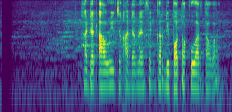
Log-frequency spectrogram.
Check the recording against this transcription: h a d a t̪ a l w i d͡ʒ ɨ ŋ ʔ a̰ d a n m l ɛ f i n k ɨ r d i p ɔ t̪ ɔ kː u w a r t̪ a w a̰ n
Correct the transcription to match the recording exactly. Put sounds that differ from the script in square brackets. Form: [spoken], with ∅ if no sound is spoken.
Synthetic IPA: h a d a t̪ a l w i d͡ʒ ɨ ŋ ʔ a̰ d a [∅] m l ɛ f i n k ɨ r d i p ɔ t̪ ɔ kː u w a r t̪ a w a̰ n

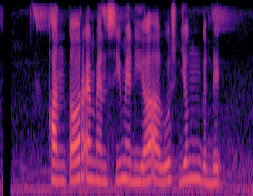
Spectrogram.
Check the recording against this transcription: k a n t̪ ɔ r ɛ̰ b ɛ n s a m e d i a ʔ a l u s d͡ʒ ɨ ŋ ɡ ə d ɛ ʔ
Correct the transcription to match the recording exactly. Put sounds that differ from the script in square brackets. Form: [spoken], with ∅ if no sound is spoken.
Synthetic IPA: k a n t̪ ɔ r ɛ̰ [m] ɛ n s [i] m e d i a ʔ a l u s d͡ʒ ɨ ŋ ɡ ə d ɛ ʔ

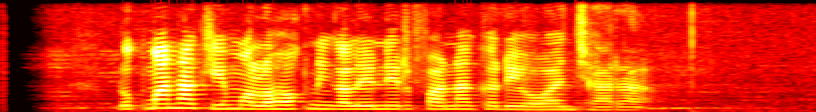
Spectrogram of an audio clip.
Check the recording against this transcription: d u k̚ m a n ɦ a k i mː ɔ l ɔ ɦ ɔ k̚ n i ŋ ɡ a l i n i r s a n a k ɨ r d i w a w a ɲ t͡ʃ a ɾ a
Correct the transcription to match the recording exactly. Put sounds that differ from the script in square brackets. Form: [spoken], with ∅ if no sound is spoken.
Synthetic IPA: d u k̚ m a n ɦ a k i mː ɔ l ɔ ɦ ɔ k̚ n i ŋ ɡ a l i n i r [f] a n a k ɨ r d i w a w a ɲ t͡ʃ a ɾ a

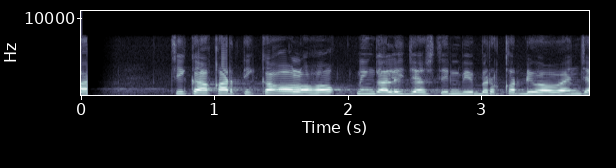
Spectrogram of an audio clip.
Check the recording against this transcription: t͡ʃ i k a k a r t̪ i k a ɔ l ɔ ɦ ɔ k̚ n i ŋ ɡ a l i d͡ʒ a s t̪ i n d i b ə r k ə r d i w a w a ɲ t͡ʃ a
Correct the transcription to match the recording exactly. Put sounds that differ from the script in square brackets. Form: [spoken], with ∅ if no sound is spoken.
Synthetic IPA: t͡ʃ i k a k a r t̪ i k a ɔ l ɔ ɦ ɔ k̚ n i ŋ ɡ a l i d͡ʒ a s t̪ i n [b] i b ə r k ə r d i w a w a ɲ t͡ʃ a

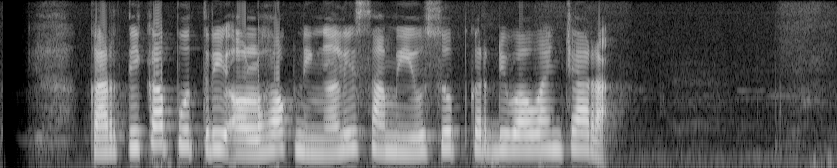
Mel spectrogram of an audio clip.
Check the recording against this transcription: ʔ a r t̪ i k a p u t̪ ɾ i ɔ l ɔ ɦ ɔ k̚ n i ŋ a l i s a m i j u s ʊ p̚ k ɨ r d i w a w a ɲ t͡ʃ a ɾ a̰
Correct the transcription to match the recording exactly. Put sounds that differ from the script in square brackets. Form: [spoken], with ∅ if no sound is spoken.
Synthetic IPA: [k] a r t̪ i k a p u t̪ ɾ i ɔ l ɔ ɦ ɔ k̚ n i ŋ a l i s a m i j u s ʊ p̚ k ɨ r d i w a w a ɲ t͡ʃ a ɾ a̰

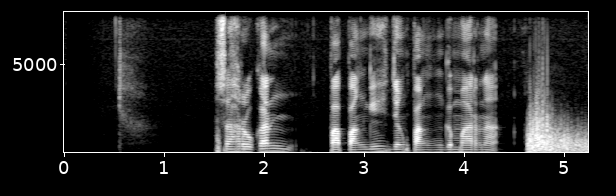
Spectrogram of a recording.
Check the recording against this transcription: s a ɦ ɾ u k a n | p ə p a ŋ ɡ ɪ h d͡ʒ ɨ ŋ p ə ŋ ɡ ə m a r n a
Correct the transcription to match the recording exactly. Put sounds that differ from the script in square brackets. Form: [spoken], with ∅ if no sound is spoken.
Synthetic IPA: s a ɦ ɾ u k a n | p [a] p a ŋ ɡ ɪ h d͡ʒ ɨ ŋ p [a] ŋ ɡ ə m a r n a

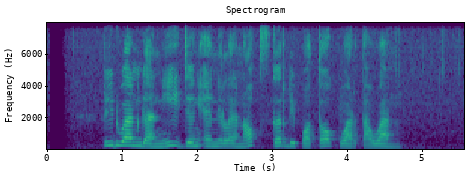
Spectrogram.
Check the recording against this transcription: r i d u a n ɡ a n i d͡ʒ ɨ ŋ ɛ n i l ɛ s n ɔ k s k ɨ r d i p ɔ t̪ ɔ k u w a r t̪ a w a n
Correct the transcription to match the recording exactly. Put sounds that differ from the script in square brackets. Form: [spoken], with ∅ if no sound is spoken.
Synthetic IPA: r i d u a n ɡ a n i d͡ʒ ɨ ŋ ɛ n i l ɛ [∅] n ɔ k s k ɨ r d i p ɔ t̪ ɔ k u w a r t̪ a w a n

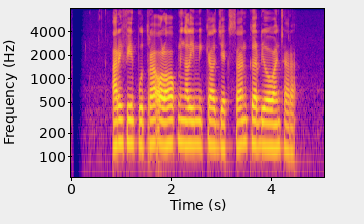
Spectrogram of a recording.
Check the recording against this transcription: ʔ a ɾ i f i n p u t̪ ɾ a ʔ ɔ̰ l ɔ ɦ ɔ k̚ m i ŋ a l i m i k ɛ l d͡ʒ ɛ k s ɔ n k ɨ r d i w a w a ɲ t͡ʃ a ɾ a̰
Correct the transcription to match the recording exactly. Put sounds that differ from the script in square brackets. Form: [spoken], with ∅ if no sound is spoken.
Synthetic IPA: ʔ a ɾ i f i n p u t̪ ɾ a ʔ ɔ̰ l ɔ ɦ ɔ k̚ [n] i ŋ a l i m i k ɛ l d͡ʒ ɛ k s ɔ n k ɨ r d i w a w a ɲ t͡ʃ a ɾ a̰

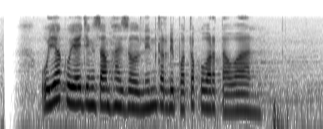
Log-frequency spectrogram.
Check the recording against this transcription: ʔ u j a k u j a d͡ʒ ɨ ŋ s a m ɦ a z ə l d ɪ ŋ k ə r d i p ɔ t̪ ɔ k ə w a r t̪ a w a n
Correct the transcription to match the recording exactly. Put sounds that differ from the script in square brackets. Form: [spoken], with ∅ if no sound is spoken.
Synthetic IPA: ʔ u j a k u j a d͡ʒ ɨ ŋ s a m ɦ a z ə l [n] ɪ [n] k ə r d i p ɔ t̪ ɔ k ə w a r t̪ a w a n

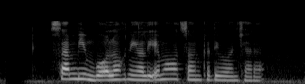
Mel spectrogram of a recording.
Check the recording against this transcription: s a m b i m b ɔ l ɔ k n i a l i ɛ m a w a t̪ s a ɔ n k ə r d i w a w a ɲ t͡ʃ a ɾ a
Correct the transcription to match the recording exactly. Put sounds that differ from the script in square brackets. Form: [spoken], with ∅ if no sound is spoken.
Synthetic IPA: s a m b i m b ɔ l ɔ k n i a l i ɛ m a w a t̪ s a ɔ n k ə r d i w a w a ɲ t͡ʃ a ɾ a

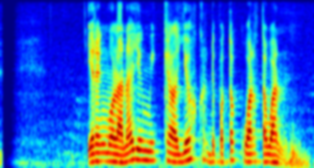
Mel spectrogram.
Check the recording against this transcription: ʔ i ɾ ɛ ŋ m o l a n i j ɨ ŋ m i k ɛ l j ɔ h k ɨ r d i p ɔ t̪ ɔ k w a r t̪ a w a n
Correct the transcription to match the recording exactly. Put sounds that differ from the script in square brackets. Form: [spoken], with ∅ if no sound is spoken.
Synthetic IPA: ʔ i ɾ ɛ ŋ m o l a n [a] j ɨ ŋ m i k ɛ l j ɔ h k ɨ r d i p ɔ t̪ ɔ k w a r t̪ a w a n

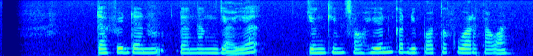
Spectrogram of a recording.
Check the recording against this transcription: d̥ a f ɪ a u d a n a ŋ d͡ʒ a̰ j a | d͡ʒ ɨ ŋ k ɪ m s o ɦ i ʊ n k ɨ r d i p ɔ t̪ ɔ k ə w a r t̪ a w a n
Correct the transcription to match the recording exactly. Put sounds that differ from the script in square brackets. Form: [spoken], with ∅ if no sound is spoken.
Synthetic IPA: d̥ a f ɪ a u d a n a ŋ d͡ʒ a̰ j a | d͡ʒ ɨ ŋ k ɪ m s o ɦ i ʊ n k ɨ r d i p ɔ t̪ ɔ k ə w a r t̪ a w a n

